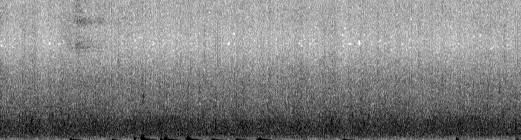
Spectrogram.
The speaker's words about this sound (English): Bravo. Bravo. I'm jumping in on that clap.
